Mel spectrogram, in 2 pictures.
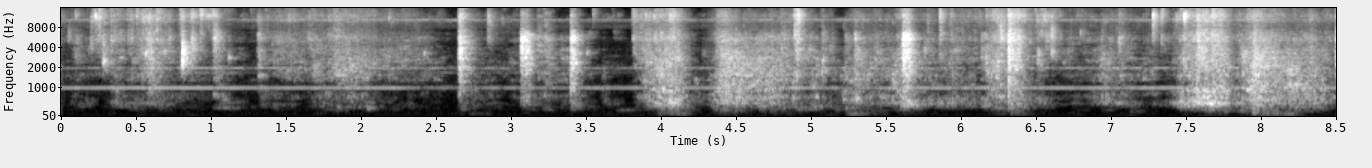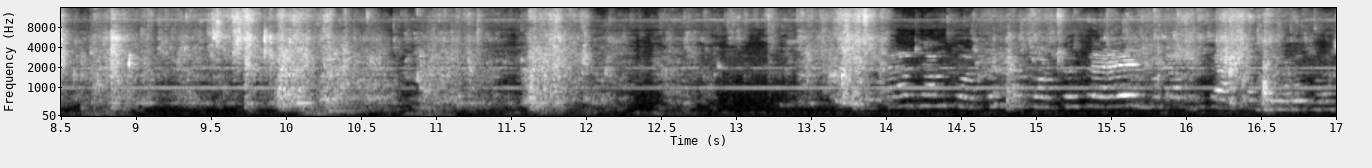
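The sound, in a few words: water running while washing dishes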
